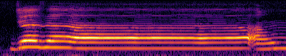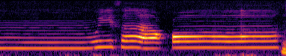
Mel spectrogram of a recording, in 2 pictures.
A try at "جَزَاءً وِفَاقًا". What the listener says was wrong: زا کے مخرج کا خیال رکھیے، جزاء، پھر پڑھیے۔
